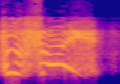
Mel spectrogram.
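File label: Serbian attack position mood high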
